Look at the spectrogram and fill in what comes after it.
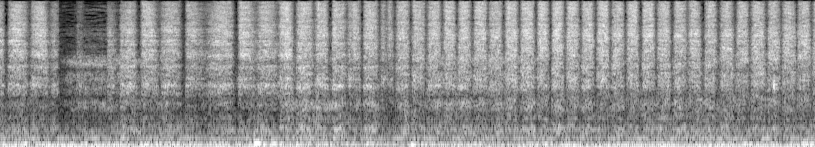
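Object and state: Paper sheet rubbed with pastel.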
